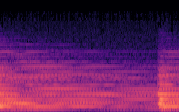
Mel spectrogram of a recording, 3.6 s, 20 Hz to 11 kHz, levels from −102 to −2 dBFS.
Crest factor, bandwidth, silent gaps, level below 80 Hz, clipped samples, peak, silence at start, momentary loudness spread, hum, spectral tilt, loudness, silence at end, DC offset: 18 dB; 5.8 kHz; none; -78 dBFS; under 0.1%; -16 dBFS; 0 s; 14 LU; none; -10 dB/octave; -37 LUFS; 0 s; under 0.1%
